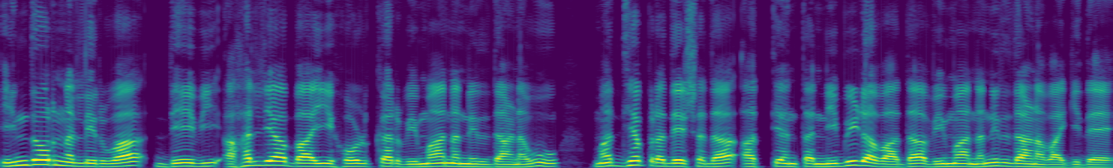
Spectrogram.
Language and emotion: Kannada, neutral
